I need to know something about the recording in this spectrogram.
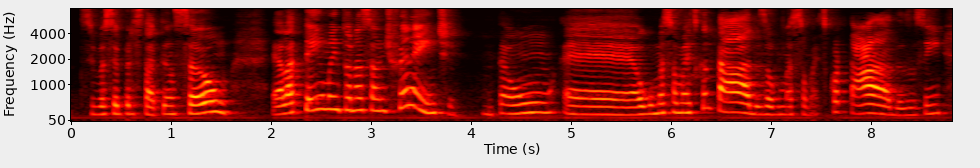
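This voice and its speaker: Brazilian woman teacher, fairly high voice, chatty and informal, keeps checking in with the listener. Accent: Brazilian Portuguese. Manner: chatty, ends phrases with checking "right?" tags. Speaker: English teacher. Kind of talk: informal video lesson.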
